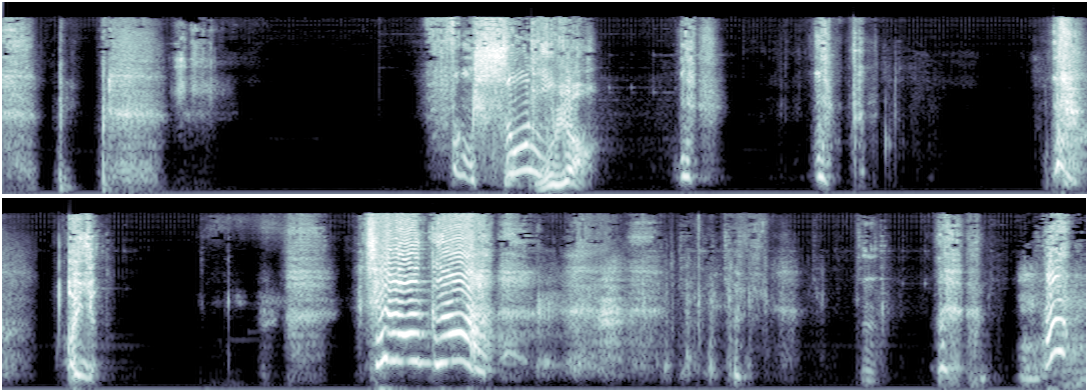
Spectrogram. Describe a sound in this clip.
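A young woman speaks angrily and close by.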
